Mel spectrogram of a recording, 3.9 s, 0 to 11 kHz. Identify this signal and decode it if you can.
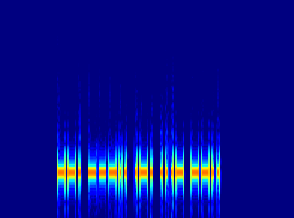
Morse code, heard as a keyed tone, about 34 wpm, 700 Hz. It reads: G8RVZ
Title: DXCC-100 Call Signs - 5 Characters - 35wpm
